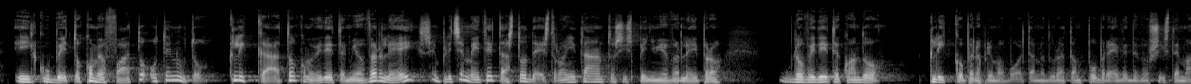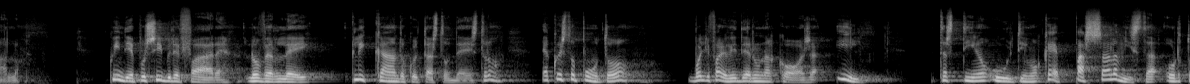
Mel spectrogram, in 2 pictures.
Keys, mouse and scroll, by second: 1.7-2.9 right drag, 3.9-4.9 right drag, 6.3-6.9 right drag, 8.6-9.0 right drag, 13.6-14.1 right drag, 14.6-15.1 right drag, 15.7-17.1 right drag, 17.7-19.1 right drag.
